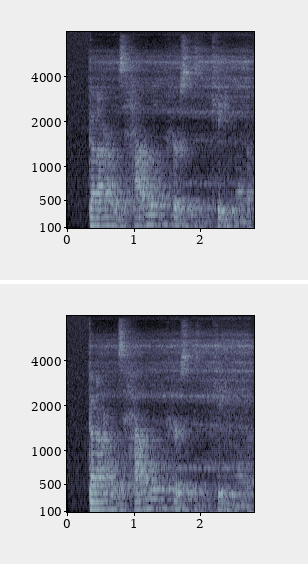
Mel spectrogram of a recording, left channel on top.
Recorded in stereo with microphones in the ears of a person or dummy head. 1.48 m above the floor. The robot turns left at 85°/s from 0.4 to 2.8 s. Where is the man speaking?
90° right, 0.9 m; by 2.8 s 65° left, 0.9 m.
